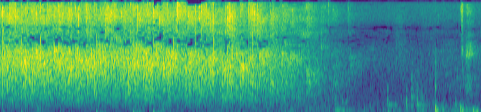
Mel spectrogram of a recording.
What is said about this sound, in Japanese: 大きな拍手を持ってお送りしましょう。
